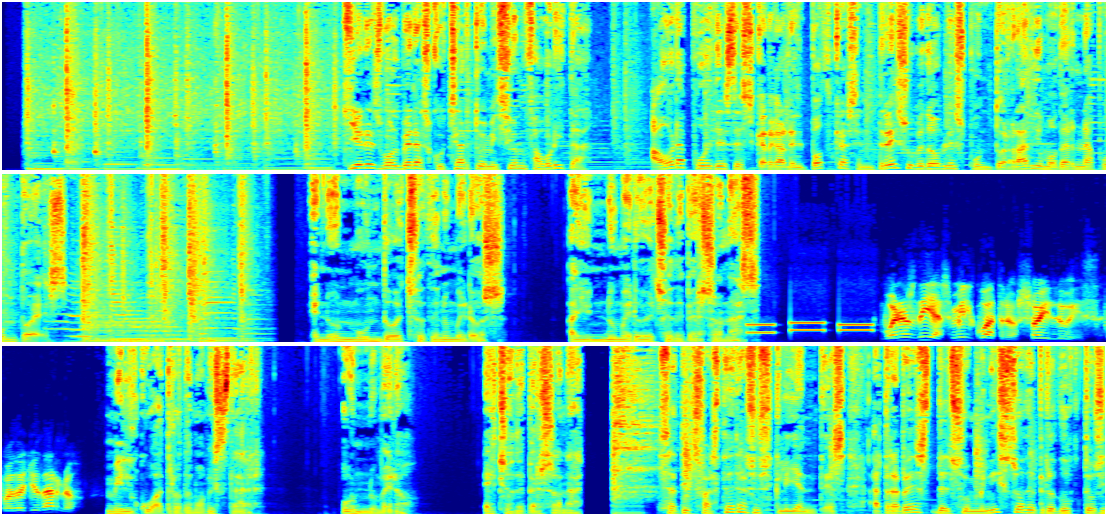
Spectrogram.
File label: Spanish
